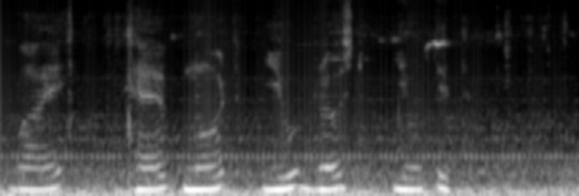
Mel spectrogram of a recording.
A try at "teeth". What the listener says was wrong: टिथ नहीं है, टीथ है।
